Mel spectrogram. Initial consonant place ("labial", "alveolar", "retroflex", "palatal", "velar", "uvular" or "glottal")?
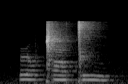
retroflex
